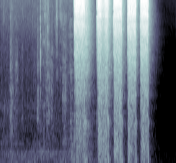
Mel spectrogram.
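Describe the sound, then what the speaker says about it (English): Compressed air from an air nozzle on a shop air line, five loud hissing bursts in quick succession after a faint background hum, then silence. "She has an air nozzle down here."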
